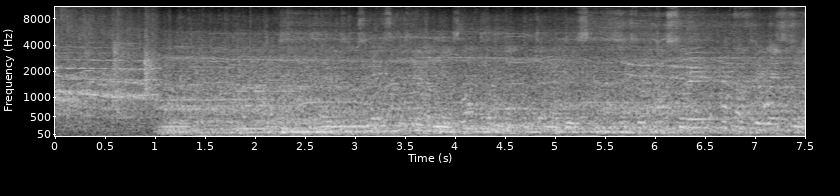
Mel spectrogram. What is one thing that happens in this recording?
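A crowd of young women cheers excitedly nearby.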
